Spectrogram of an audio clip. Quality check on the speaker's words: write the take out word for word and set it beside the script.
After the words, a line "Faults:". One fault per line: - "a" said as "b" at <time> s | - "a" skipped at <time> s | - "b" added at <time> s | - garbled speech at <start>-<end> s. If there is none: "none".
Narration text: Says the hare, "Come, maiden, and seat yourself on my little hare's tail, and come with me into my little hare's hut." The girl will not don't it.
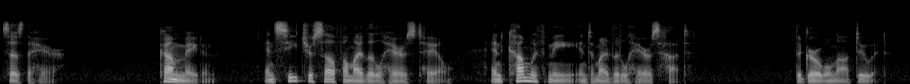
Says the hare, "Come, maiden, and seat yourself on my little hare's tail, and come with me into my little hare's hut." The girl will not do it.
Faults:
- "don't" said as "do" at 8.6 s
